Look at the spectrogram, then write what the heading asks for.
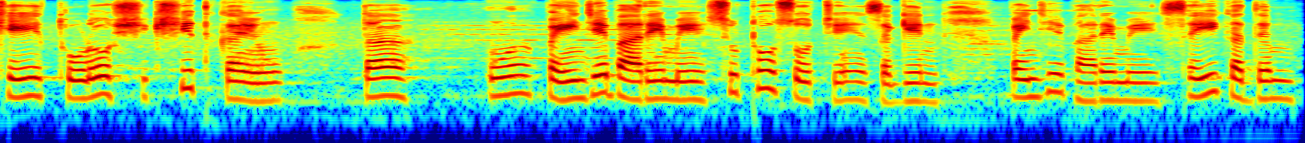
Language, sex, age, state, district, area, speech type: Sindhi, female, 45-60, Delhi, South Delhi, urban, spontaneous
